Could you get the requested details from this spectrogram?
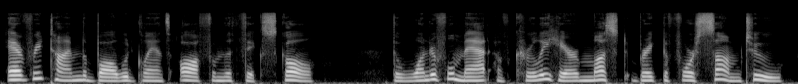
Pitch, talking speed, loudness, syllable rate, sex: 185 Hz, 175 wpm, -17 LUFS, 4.4 syllables/s, female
